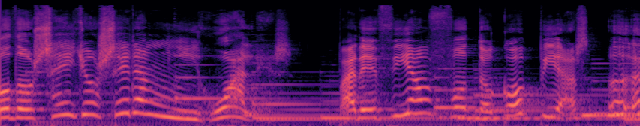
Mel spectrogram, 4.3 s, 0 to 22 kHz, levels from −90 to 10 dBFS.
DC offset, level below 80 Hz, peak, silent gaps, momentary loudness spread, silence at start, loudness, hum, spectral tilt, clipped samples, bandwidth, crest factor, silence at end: under 0.1%; -58 dBFS; -6 dBFS; none; 6 LU; 0 s; -24 LUFS; none; -2.5 dB/octave; under 0.1%; 19 kHz; 18 dB; 0 s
